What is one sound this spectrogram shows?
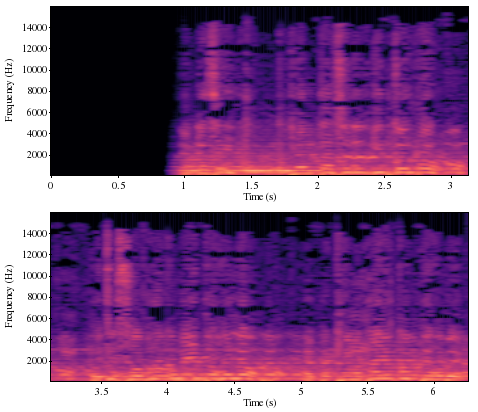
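A young woman sings loudly into a microphone.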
